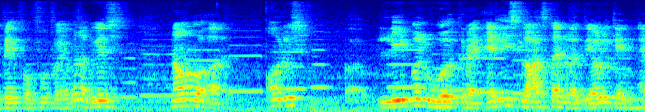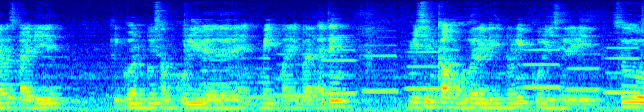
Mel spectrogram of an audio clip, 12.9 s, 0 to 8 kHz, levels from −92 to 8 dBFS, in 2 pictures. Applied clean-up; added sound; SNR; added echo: none; Wind instrument, woodwind instrument; 14 dB; reverberation time 0.5 s.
